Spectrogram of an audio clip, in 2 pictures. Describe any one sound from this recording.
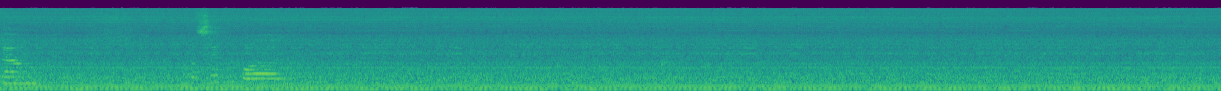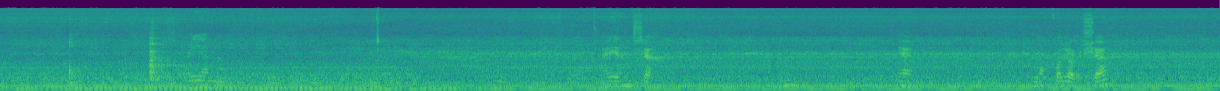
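A gas burner hums steadily.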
